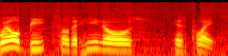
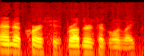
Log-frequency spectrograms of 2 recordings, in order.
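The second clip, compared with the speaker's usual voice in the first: ordinary talk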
